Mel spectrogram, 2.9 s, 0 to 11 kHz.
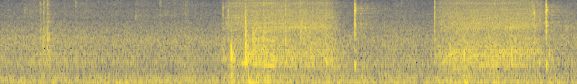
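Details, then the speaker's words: Land Rover Freelander 1 window regulator after a noisy window was repaired and the top plate refitted: two short, soft motor runs, each ending in a light click, with no grinding; window motor now runs quietly. "We'll just do a quick motor test, look. Quiet as a mouse."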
